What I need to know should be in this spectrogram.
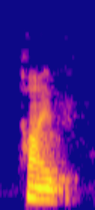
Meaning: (noun) 1. A structure, whether artificial or natural, for housing a swarm of honeybees 2. The bees of one hive; a swarm of bees 3. A place swarming with busy occupants; a crowd
- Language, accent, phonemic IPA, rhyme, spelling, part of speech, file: English, Southern England, /haɪv/, -aɪv, hive, noun / verb, LL-Q1860 (eng)-hive.wav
